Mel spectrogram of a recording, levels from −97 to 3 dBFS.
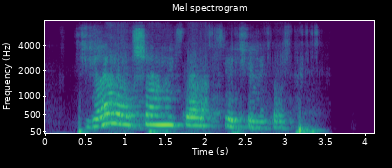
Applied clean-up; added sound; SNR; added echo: neural separator model SepFormer DNS4.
